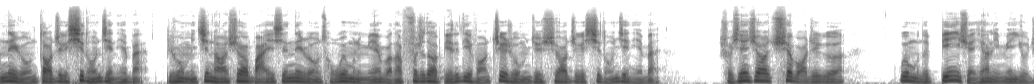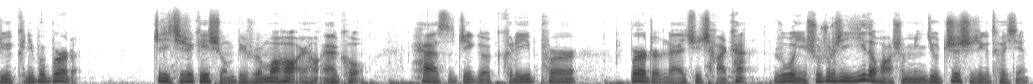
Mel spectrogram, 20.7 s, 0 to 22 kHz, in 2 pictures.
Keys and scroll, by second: 12.5-18.1 typing, 18.8 Return.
